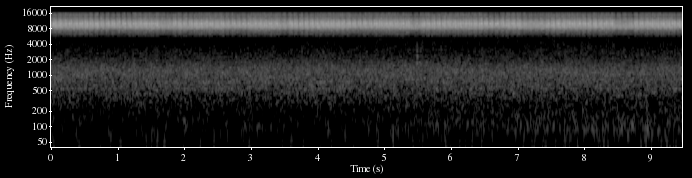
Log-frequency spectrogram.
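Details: Crickets chirping, the stridulation mostly of males: a constant, shrill, high-pitched trilling with a quick, regular flutter. It continues without any gaps, and the background is quiet.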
